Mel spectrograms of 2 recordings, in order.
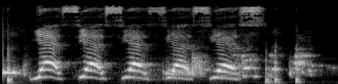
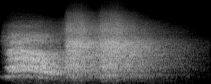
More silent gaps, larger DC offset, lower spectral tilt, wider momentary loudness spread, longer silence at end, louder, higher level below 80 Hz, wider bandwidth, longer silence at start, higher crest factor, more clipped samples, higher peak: neither; neither; first, -4.5 dB/octave vs 1 dB/octave; second, 8 LU vs 11 LU; about the same, 0.25 s vs 0.3 s; about the same, -14 LUFS vs -14 LUFS; first, -54 dBFS vs -66 dBFS; second, 17 kHz vs over 20 kHz; about the same, 0 s vs 0 s; about the same, 14 dB vs 14 dB; neither; about the same, 0 dBFS vs -2 dBFS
